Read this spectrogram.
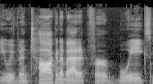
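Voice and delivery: ordinary delivery

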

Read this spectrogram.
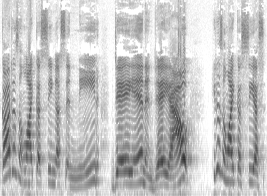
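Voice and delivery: usual speaking voice

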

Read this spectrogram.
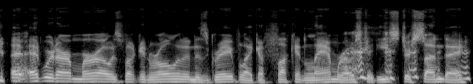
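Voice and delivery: ordinary delivery

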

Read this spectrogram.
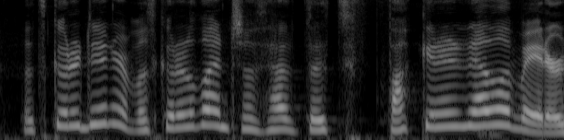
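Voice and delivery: high-pitched mock excited rattle of invitations; mock-tipsy escalation, pitched well up; escalating, uninhibited babble. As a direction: toss out suggestions high and giddy, imitating her. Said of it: "She's getting louder and louder".

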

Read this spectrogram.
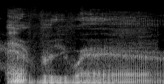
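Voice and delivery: low, slow drawn-out word; deep slow drawl. Pretend. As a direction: drop low and stretch it.

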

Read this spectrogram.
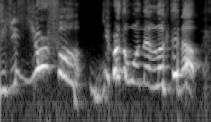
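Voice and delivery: hammed-up whiny friend shifting the blame. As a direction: play the defensive buddy pointing fingers. [name] blames him back.

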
